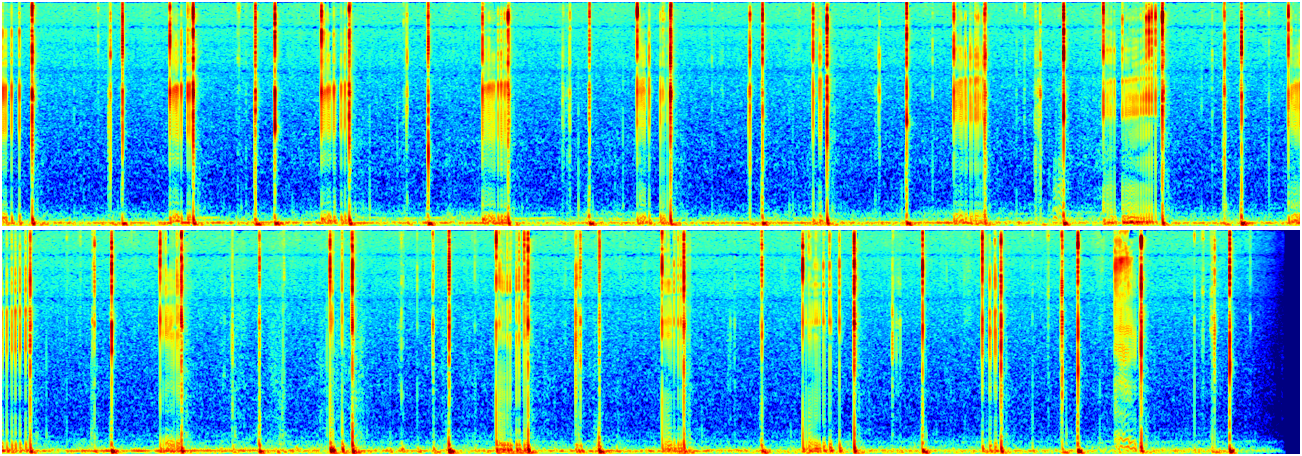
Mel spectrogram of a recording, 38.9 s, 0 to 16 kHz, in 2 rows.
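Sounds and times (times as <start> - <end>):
marker cap clicking: 2.5 - 3.0, 7.2 - 7.7, 12.1 - 12.5, 19.3 - 20.0.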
